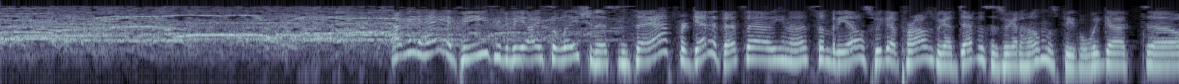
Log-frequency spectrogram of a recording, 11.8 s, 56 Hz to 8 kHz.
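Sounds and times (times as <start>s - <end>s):
whoops and shouts from a crowd: 0.0s - 6.0s
large crowd cheering and applauding: 0.0s - 6.4s
speech: 3.9s - 11.7s.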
